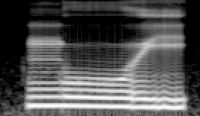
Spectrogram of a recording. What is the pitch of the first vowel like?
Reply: low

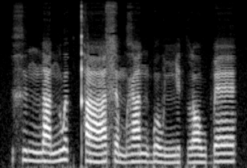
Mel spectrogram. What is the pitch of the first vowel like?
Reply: low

